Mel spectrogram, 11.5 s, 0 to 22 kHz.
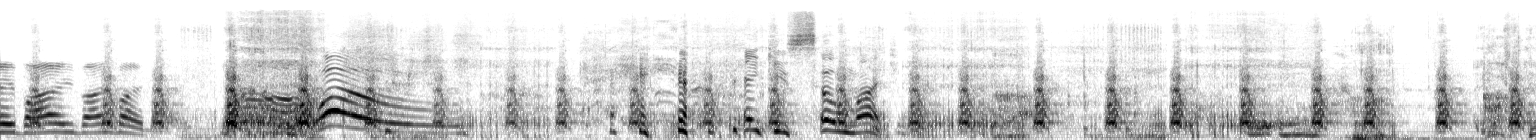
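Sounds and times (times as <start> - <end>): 
speech: 0.0 - 7.9
hound dog barking: 0.1 - 11.5
laughter: 1.9 - 6.9.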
